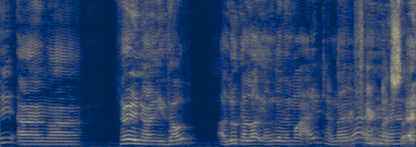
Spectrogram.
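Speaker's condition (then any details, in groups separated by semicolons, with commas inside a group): Cerebral palsy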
